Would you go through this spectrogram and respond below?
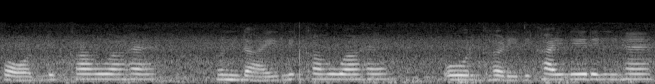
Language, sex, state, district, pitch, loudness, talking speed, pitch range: Hindi, female, Punjab, Pathankot, 235 Hz, -15 LUFS, 130 wpm, 210-240 Hz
